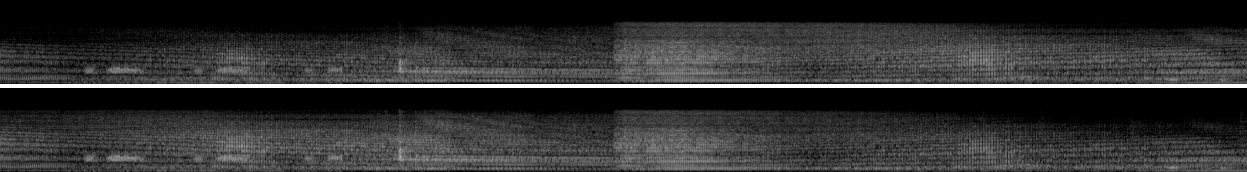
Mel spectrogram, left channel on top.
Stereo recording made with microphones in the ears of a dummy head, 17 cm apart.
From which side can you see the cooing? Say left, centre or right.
right.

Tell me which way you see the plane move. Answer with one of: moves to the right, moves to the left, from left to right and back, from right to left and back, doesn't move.
moves to the left.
